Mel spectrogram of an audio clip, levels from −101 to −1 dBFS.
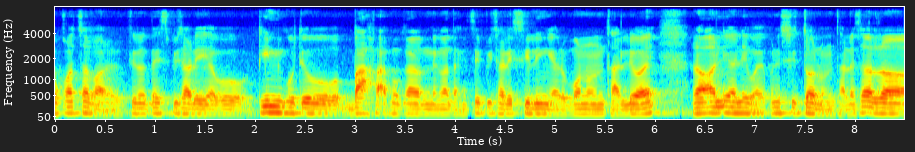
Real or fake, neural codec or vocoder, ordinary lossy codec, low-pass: real; none; none; 7.2 kHz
